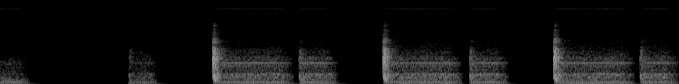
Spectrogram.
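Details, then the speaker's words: Speaker during music playback suddenly cuts in and out with short bursts of low buzzing hum about once a second instead of music; intermittent electrical fault, cause unknown, unit to be opened. "so i was listening to music on it and all of a sudden it started doing this"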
